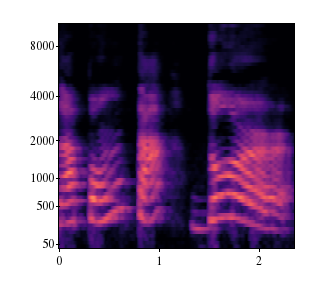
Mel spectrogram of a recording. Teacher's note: olha o que a língua faz o r retroflexo ele enrola a língua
